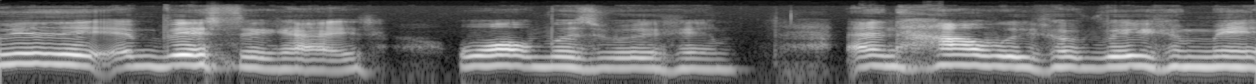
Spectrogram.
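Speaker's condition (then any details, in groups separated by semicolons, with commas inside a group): Motor neuron disease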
